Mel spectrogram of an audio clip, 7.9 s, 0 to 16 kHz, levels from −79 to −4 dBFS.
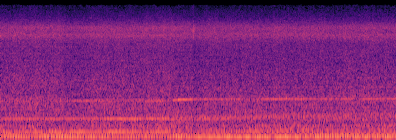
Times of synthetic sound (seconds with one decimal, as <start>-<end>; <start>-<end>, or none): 1.0-2.2; 2.9-5.0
